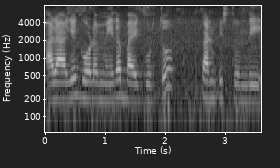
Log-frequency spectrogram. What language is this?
Telugu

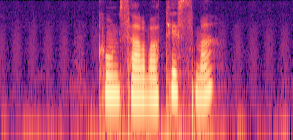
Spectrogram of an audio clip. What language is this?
Norwegian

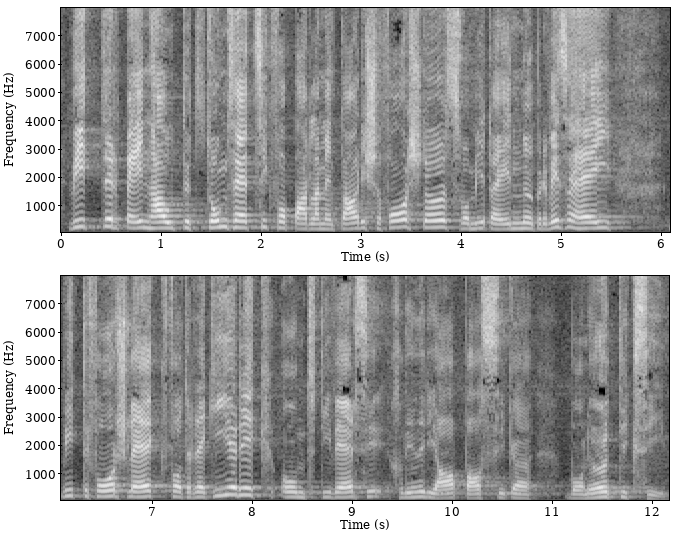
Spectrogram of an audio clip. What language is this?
Swiss German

